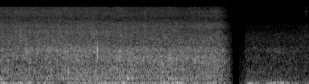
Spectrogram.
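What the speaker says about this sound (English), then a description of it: "If I had known there was a waterfall here" Steady rushing water of a waterfall along the Appalachian Trail gives a continuous broadband roar close by, with a brief cut near the end before it resumes, and no talking.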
